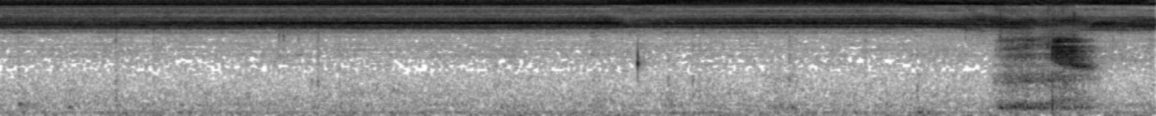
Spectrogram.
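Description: Steady high-pitched background hiss, with a brief scraping rustle about ten seconds in as the soldering iron and wire are moved at the transformer's terminal lugs.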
